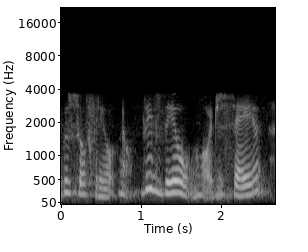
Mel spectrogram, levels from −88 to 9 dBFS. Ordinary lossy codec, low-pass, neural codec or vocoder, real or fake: AAC, 32 kbps; 3.6 kHz; vocoder, 22.05 kHz, 80 mel bands, HiFi-GAN; fake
